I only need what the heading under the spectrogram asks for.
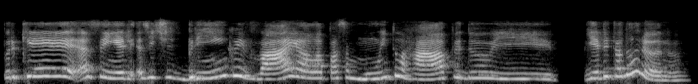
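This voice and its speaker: A woman's voice: high voice, unhurried. Chatty Brazilian woman teacher hosting. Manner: chatty and lively, frequent "sabe?". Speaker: host, English teacher. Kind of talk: casual conversation.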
